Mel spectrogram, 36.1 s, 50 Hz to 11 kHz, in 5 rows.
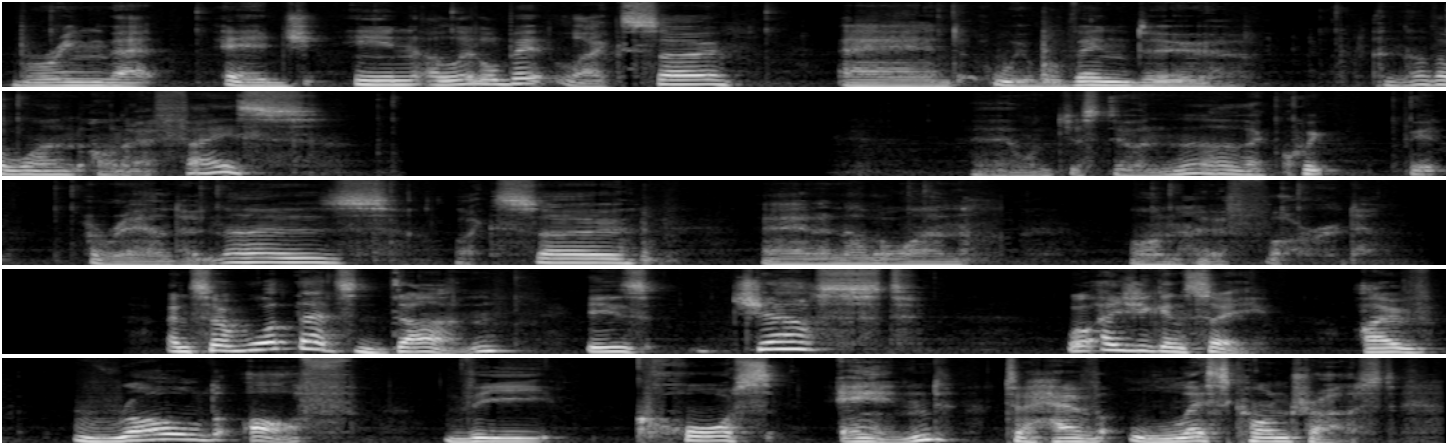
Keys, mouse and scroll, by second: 0.2 click, 1.9 click, 3.2 click, 4.6 click, 6.6 ctrl+click, 7.2 ctrl+click, 8.4 click, 9.1 click, 9.3 click, 9.4 click, 9.5 click, 9.6 click, 9.7 click, 9.7 click, 9.9 click, 9.9 click, 10.0 click, 10.3 click, 10.4 click, 10.5 right click, 10.8 click, 11.1 click, 11.3 click, 12.6 click, 13.6 click, 14.2 click, 14.7 click, 15.4 click, 16.1 click, 16.3 right click, 18.9 click, 20.2 click, 20.8 click, 21.6 click, 21.7 click, 21.8 click, 21.9 click, 22.0 click, 22.1 click, 22.1 right click, 23.2 click, 24.2 click.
